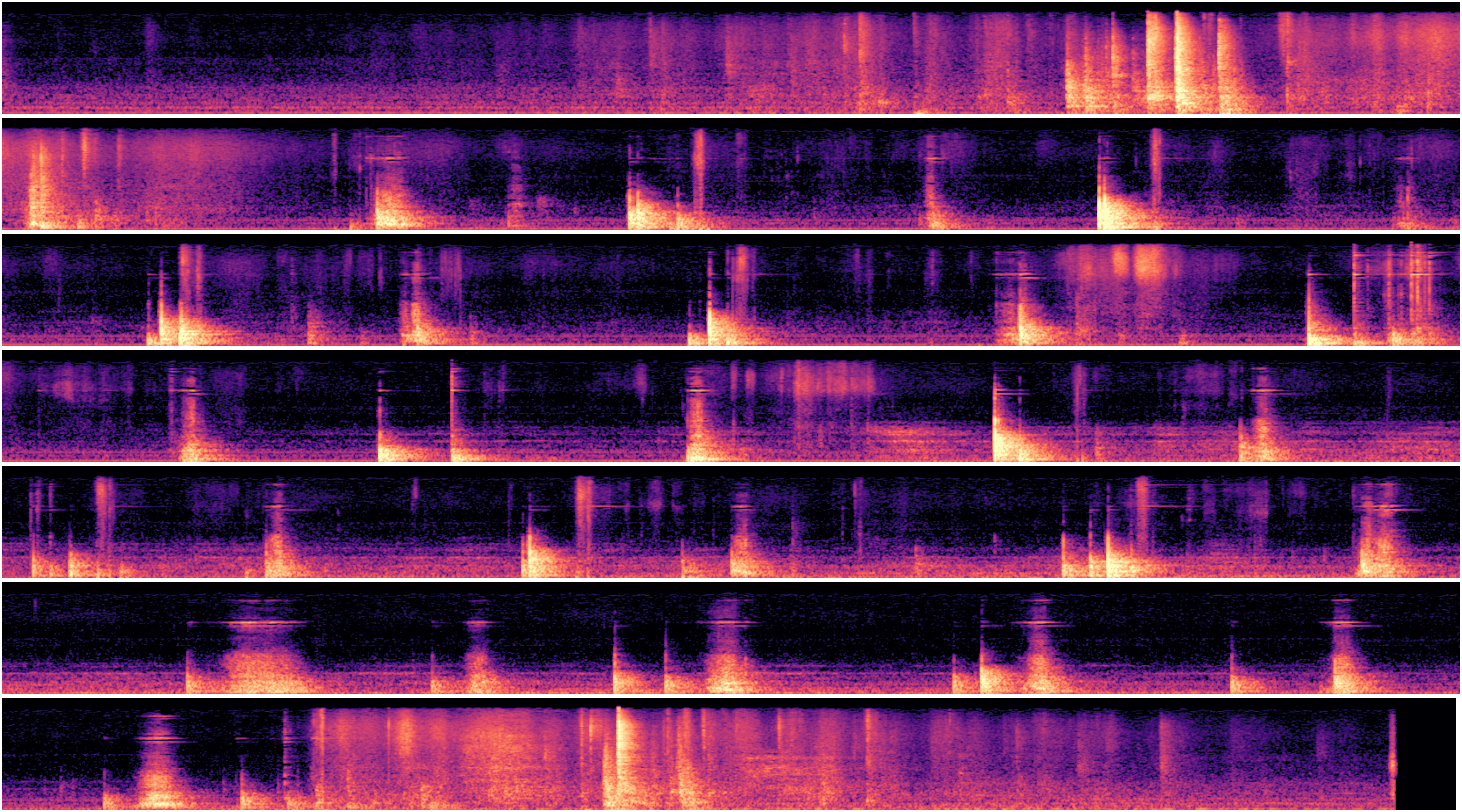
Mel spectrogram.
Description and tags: Hammer handling foley
The sounds of a hammer being picked up and handled on and off tile.
dead-season, foley, hammer, hand, tile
